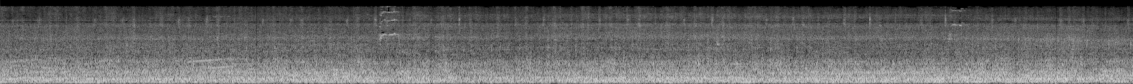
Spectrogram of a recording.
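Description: Automatic two-colour L-fold napkin paper machine running at speed: a loud, steady mechanical clatter and hum from its rollers and folding gear, with a few faint short squeaks.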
